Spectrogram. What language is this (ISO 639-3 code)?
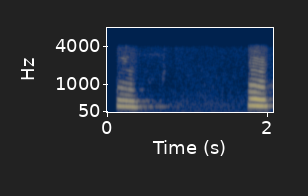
mni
